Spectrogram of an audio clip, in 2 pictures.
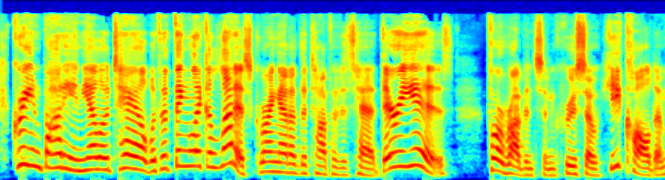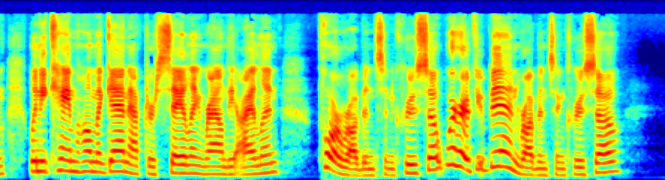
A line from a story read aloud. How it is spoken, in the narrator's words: cried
